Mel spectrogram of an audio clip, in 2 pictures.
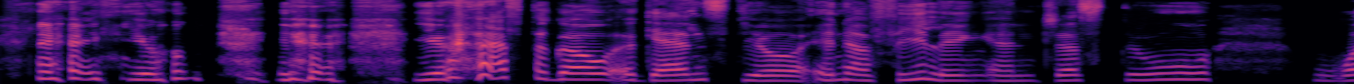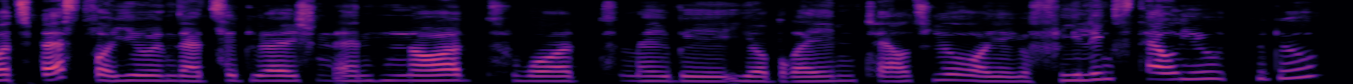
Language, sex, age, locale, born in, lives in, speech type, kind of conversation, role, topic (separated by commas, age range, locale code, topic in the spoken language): English, female, 55-59, en-DE, Germany, United States, conversation, unstructured, none, Why do some people find it hard to ask for help?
